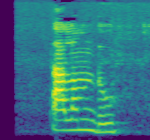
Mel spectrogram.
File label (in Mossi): "talemdo", moore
